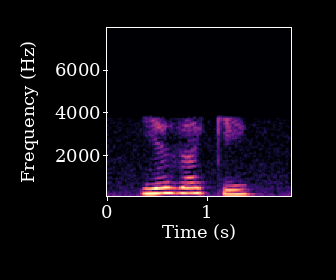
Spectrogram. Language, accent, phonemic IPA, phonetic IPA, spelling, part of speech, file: Armenian, Eastern Armenian, /jezɑˈki/, [jezɑkí], եզակի, adjective / noun, Hy-եզակի.ogg
- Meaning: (adjective) 1. singular 2. singular, unique, one of a kind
